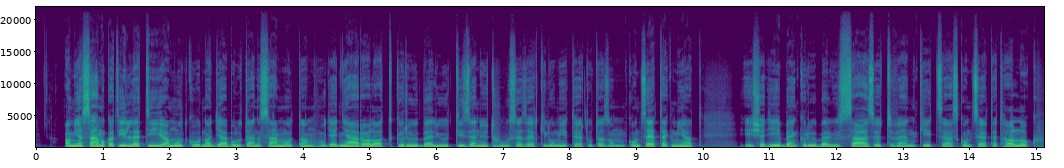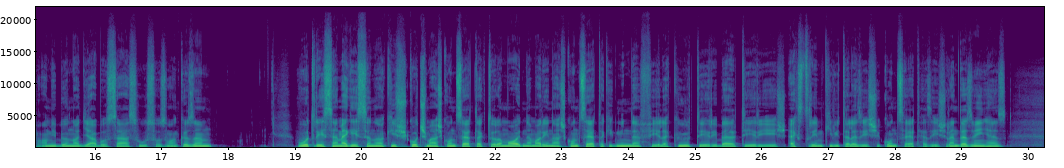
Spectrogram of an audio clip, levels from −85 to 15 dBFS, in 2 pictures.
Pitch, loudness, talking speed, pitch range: 100 Hz, -18 LUFS, 105 wpm, 95-115 Hz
